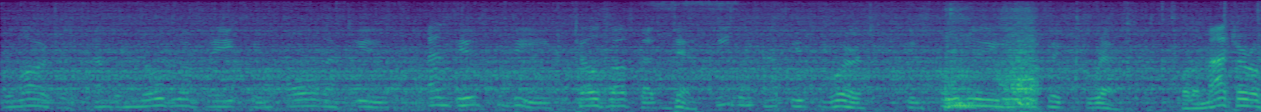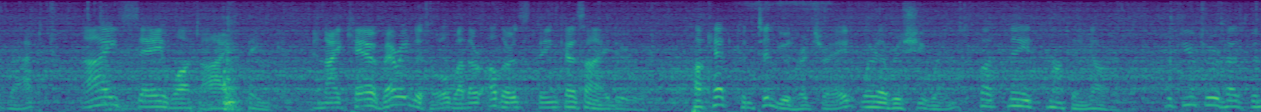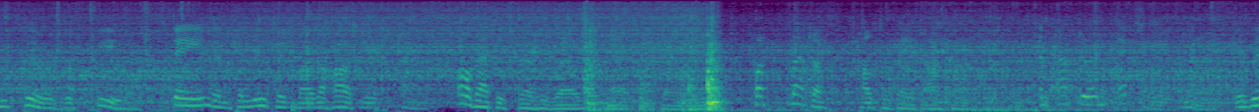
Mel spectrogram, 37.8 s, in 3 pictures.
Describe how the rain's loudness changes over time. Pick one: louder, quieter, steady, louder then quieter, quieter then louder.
steady.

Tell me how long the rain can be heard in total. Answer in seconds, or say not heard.
38 s.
